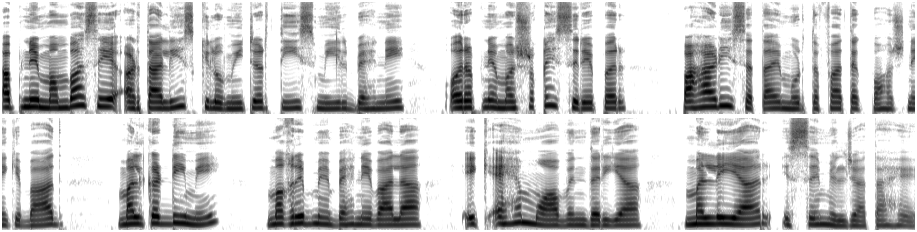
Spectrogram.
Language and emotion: Urdu, neutral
